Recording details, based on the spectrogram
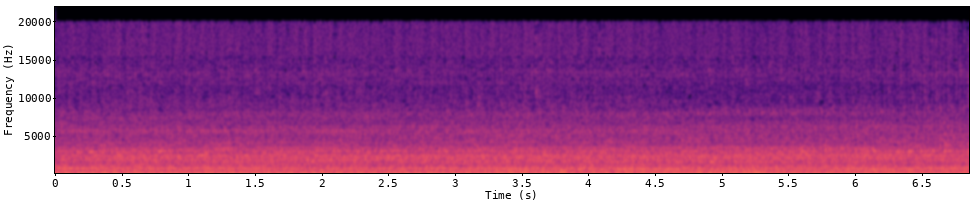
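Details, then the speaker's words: Kawasaki FX801V V-twin on a Kubota zero-turn mower, 400 hours, just valve-adjusted, cold start: loud steady idle with a fast, fairly even valvetrain clatter on top, most noticeable at idle or low speed; owner wonders whether it is normal. "now to be it just sounds like an awful lot of chatter but let's give her a quick rub so to me it almost sounds more noticeable at idle or low speed"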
